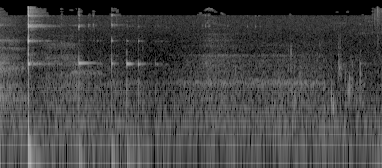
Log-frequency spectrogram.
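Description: glasses clinking together

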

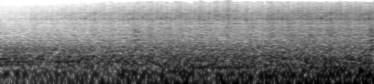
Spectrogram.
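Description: delivery truck arriving

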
